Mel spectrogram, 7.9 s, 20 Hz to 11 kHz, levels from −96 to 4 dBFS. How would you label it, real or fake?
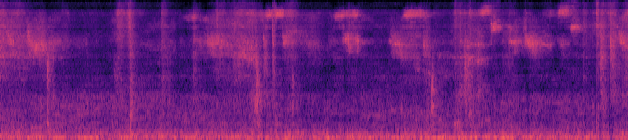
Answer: fake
